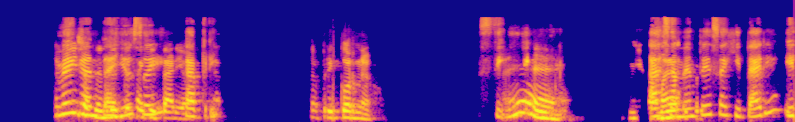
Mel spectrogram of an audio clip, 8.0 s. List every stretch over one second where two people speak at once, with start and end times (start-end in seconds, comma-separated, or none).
0.6-1.9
